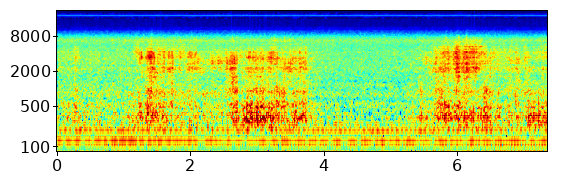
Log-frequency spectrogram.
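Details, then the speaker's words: Accutrak VPE-GN Pro ultrasonic leak detector feeding a speaker shows a refrigerant leak on an HVAC system, low side at about 71 psig. A steady rushing hiss swells into stronger bursts over the constant hum of a fan simulating wind. "We're going to go ahead and turn it on. So there's our leak."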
